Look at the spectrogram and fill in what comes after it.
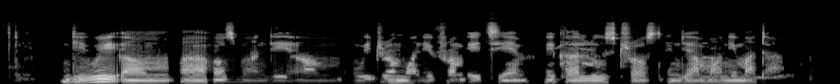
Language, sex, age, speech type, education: Nigerian Pidgin, male, 30-45, spontaneous, tertiary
